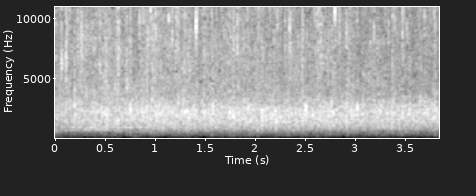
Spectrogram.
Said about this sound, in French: Ah oui, on peut les applaudir déjà.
